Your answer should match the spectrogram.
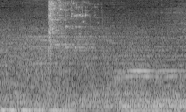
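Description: A drinking glass shattering once, about half a second in, over orchestral trailer music.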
